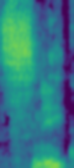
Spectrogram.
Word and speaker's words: Snyk: I'm the field CTO at Snyk, which, as I'm sure you know by now, stands for So Now You Know, and it's pronounced like a pair of sneakers or sneaking around.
